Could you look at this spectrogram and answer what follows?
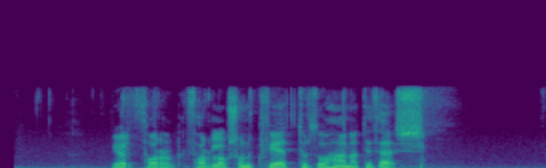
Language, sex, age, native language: Icelandic, male, 40-49, Icelandic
